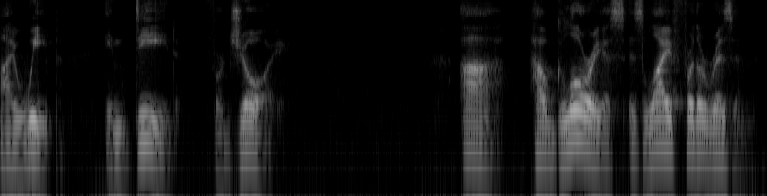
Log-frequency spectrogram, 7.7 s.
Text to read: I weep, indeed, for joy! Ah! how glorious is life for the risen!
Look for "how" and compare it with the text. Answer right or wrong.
right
